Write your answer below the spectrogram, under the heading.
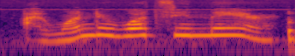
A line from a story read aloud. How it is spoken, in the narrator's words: Billy whispered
